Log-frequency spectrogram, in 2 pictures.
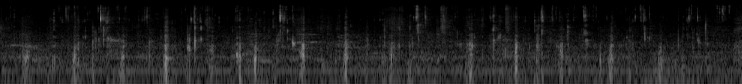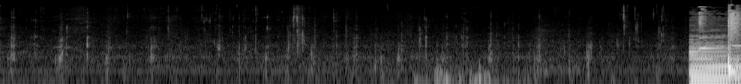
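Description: Close-miked mouth sounds of eating rice and dal by hand: irregular wet clicks and smacks of chewing and finger-licking. Music starts abruptly just before the end.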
